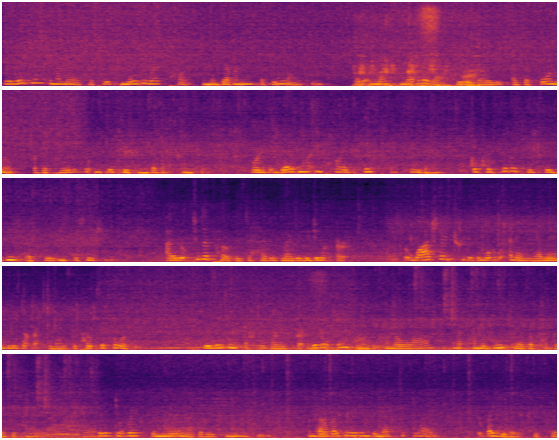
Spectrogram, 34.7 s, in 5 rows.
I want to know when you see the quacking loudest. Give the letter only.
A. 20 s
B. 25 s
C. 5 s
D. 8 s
C.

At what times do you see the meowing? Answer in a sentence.
You can't hear the meowing here.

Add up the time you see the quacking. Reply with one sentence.
You can hear the quacking for 3 seconds altogether.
